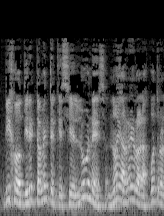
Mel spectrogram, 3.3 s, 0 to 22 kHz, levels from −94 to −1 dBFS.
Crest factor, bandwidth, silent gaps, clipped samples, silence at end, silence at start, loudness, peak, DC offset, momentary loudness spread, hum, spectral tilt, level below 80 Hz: 18 dB; 11.5 kHz; none; under 0.1%; 0 s; 0.05 s; -20 LUFS; -2 dBFS; under 0.1%; 6 LU; none; -4.5 dB/octave; -56 dBFS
